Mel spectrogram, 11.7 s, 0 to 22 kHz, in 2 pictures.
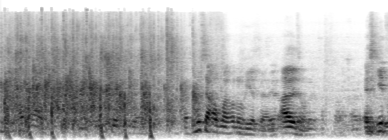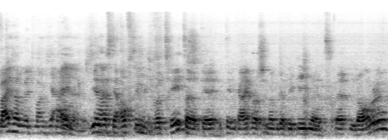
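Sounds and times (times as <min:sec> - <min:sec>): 
live quiz-show audience applause: 0:00.0 - 0:03.3
speech: 0:02.9 - 0:11.6.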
